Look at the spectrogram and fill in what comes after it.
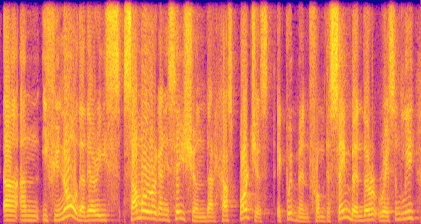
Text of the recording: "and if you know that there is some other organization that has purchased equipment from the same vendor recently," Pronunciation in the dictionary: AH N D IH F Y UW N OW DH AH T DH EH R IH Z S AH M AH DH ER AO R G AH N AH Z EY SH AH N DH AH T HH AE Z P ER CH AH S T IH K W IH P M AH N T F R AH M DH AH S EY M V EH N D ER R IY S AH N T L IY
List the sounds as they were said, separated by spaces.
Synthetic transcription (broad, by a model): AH N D IH F Y UW N OW DH AH T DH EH R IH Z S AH M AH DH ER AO R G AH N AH S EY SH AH N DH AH T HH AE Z P ER CH AH S T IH K W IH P M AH N T F R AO M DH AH S EY M B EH N D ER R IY S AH N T L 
